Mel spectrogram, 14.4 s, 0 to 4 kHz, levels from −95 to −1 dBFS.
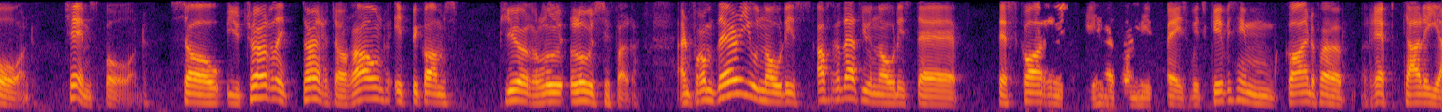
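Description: At 0.40 to 0.66 s, 1.56 to 1.72 s, 4.66 to 5.00 s and 9.68 to 10.00 s, the pauses turn into a flat, featureless hiss about 2 to 3 dB quieter: comfort noise in place of the background, likely from discontinuous transmission. From 10.43 to 11.70 s the speech dips deeply. This is speech suppressed in double talk, likely an echo canceller ducking both talkers at once. Within that stretch, at 10.56 to 10.68 s, 11.03 to 11.10 s and 11.27 to 11.38 s, scraps of a second voice come through, faint in the middle one and clearly audible in the other two. This is the other side's voice leaking through, likely loudspeaker echo left in the microphone signal. Throughout, the narrowband call path cuts everything above 4 kHz.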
